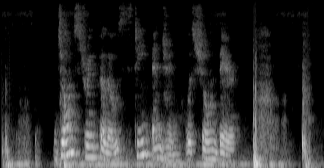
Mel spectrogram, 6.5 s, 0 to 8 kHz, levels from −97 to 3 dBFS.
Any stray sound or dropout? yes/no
no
